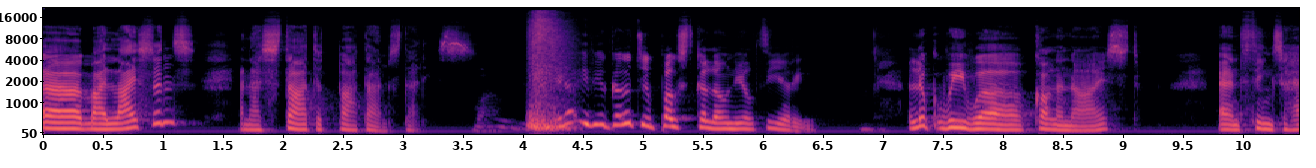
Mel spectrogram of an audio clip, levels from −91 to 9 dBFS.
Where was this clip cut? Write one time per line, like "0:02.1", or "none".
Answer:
0:04.1

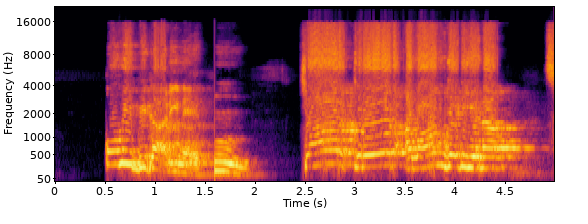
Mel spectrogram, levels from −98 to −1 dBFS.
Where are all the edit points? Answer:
0:01.5

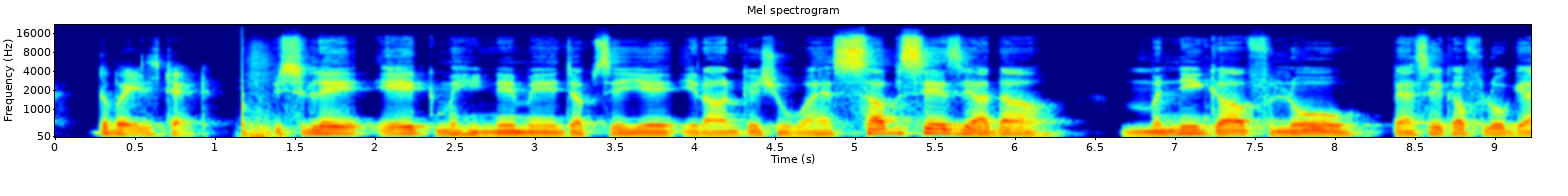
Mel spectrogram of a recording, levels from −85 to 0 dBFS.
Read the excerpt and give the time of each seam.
0:01.3

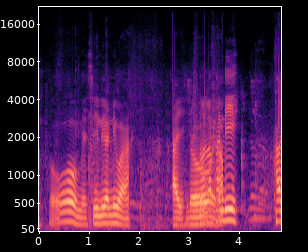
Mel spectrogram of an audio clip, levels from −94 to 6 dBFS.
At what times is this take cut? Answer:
0:03.5

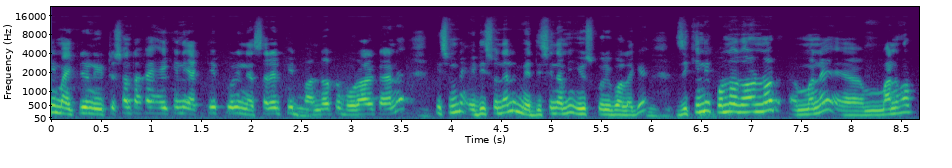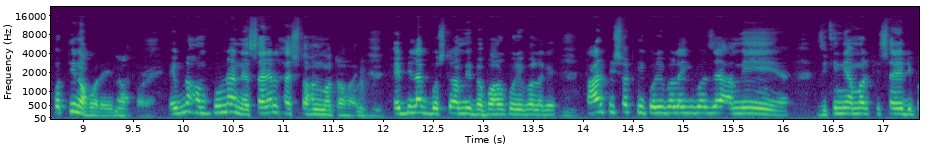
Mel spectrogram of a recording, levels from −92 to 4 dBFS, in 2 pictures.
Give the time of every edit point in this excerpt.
none

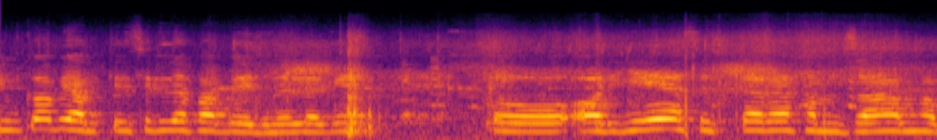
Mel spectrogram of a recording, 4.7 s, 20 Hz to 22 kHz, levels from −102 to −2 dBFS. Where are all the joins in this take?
none

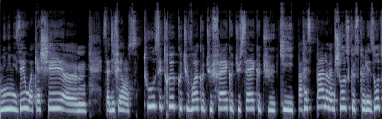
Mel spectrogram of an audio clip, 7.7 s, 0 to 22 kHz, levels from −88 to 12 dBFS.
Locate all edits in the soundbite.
0:02.8
0:05.6

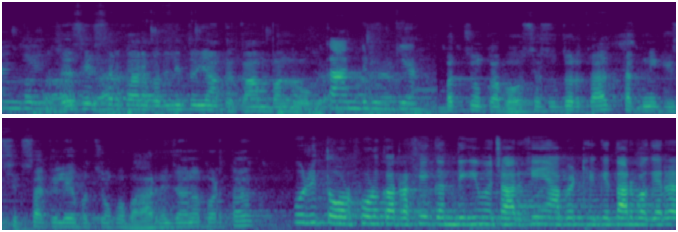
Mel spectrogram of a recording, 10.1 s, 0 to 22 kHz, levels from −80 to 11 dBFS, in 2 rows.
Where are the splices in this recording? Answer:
0:03.2
0:07.1

